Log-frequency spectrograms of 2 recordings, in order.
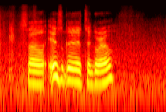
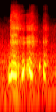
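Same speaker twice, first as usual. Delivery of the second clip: short, high chuckle; real chuckle; 7 semitones higher than usual. Real, not acted. Vlogger on birds seeking a snack, short chuckle. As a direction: chuckle briefly to yourself. Amused after the snack remark.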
